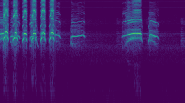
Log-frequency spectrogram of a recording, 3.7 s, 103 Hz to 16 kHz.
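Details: Osprey calling from the nest on a nest camera, 4 September 2023, mid-morning: a quick burst of six sharp whistled chirps, then a pause, and two longer, drawn-out whistled notes separated by short silences.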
